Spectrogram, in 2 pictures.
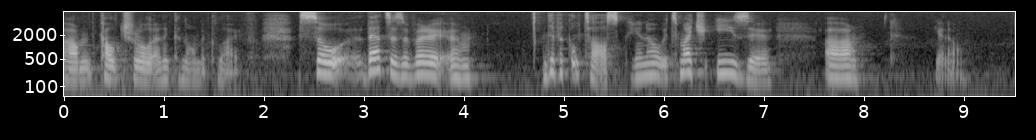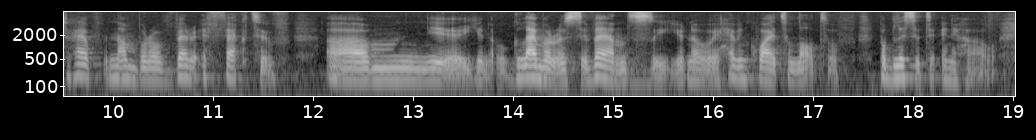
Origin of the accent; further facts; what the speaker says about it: Moscow, Russia; Yes, I'm Moscovite. I was born in Moscow.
